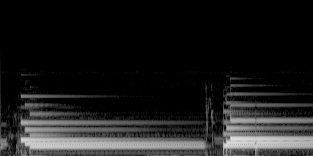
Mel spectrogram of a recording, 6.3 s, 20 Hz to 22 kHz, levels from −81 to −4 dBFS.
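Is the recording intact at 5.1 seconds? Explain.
No. From 5.09 to 5.17 s a run of compressed frames was delivered twice, so the decoder replays that same 80 ms block of the music, a span that fits about four frames. This is repeated frames: a brief stutter that lengthens the clip by 80 ms.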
